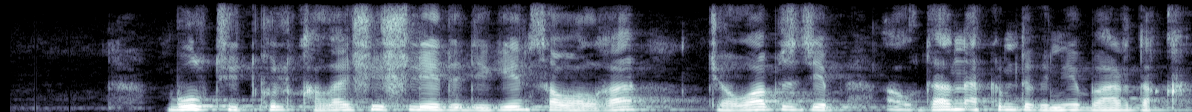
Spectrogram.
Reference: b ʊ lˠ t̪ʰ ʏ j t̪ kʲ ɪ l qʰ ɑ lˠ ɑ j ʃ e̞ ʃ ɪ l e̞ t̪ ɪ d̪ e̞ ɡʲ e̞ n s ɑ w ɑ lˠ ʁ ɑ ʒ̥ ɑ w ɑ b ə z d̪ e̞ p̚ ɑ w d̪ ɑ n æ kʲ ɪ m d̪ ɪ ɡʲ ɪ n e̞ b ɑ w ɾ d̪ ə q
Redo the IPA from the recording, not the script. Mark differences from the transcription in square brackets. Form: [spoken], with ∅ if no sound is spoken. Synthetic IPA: b ʊ lˠ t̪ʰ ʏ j t̪ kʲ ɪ l qʰ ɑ lˠ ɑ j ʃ e̞ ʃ ɪ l e̞ [d̪] ɪ d̪ e̞ ɡʲ e̞ n s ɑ w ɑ lˠ ʁ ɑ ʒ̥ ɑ w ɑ b ə z d̪ e̞ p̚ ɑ w d̪ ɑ n æ kʲ ɪ m d̪ ɪ ɡʲ ɪ n e̞ b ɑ [∅] ɾ d̪ ə q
